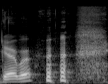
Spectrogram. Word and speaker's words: Gerber: Ça s'écrit Gerber, hein, voilà, mais ça se prononce Gerber.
